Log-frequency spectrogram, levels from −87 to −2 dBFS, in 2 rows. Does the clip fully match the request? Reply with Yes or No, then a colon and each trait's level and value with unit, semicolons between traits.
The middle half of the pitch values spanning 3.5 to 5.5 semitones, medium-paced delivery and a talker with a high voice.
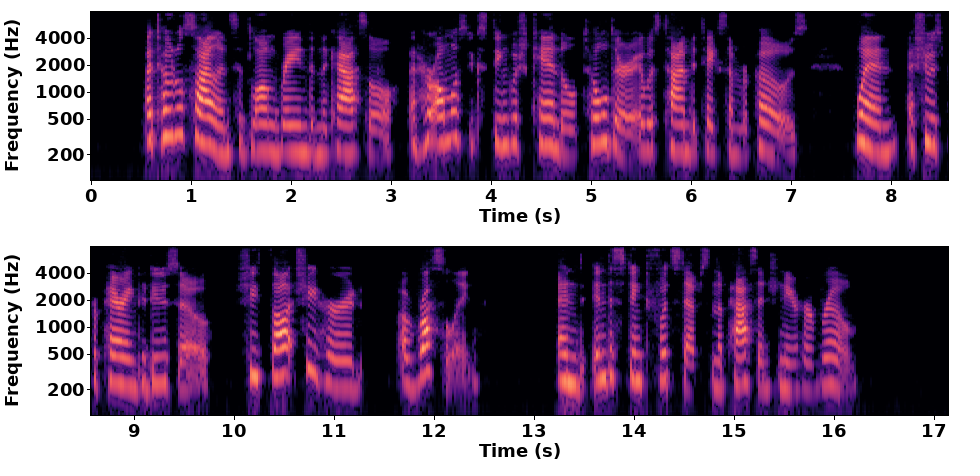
Yes: average, 3.9 semitones; average, 160 wpm; high, 235 Hz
